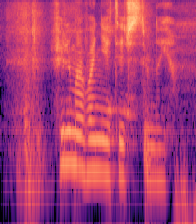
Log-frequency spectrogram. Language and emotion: Russian, neutral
